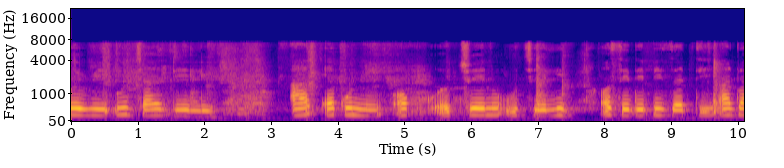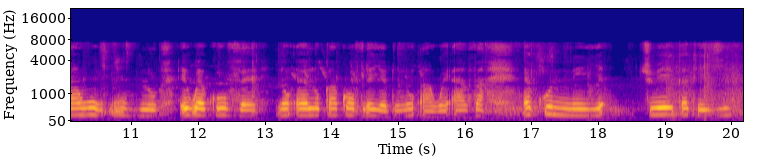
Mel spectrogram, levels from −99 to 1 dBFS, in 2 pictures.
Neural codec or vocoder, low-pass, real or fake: none; 7.2 kHz; real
